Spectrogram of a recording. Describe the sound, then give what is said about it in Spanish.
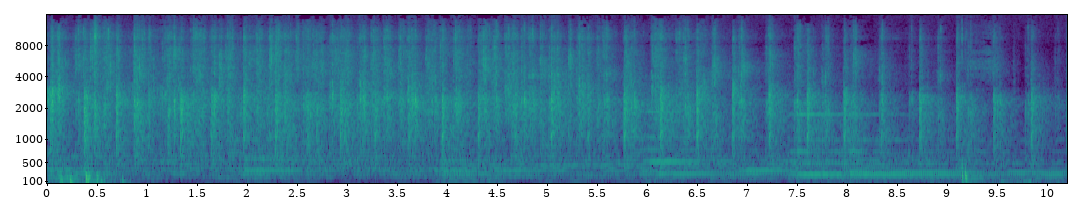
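A church audience applauds God during a sermon, steadily for about ten seconds, a dense, even wash of many hands clapping at once, with faint sustained musical tones underneath and no talking. “Den un aplauso a Dios que voy a tomar agua.”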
